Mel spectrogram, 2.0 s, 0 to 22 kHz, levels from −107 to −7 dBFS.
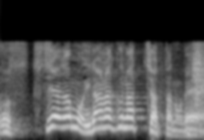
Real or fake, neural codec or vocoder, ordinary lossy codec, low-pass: real; none; none; 7.2 kHz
